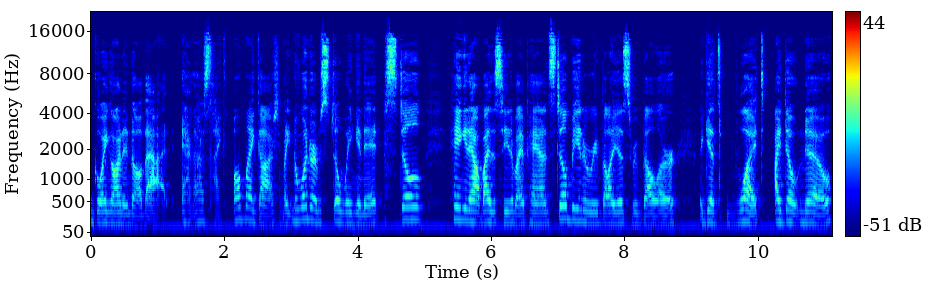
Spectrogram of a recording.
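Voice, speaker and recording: A woman's fairly low, animated voice at a moderate pace, with ordinary pitch variation and noticeable background noise. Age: 60s. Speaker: vlogger. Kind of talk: casual monologue. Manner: halting.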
